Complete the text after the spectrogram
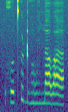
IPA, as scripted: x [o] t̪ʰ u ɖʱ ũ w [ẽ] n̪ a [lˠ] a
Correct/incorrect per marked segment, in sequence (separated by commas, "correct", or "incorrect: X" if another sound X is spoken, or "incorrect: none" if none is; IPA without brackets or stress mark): correct, incorrect: ĩ, correct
